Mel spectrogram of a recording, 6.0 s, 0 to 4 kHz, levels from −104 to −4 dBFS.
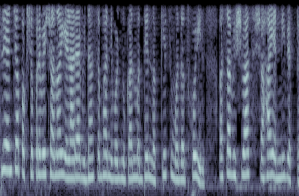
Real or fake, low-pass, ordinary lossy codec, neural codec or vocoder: real; 3.6 kHz; none; none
